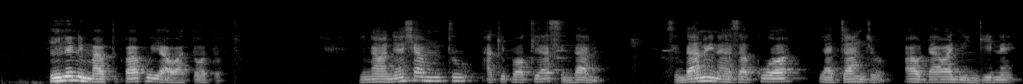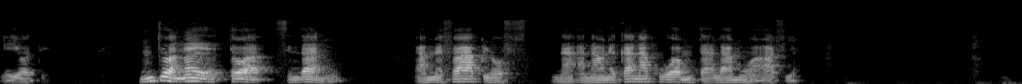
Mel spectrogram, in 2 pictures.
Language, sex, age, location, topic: Swahili, male, 36-49, Nairobi, health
